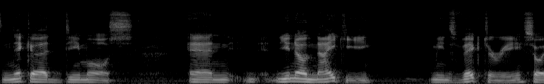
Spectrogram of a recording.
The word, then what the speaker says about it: Nicodemus: I think you'd pronounce it differently because it's Nicodemos, and Nike means victory, so it's the word Nike with demos, or the people.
